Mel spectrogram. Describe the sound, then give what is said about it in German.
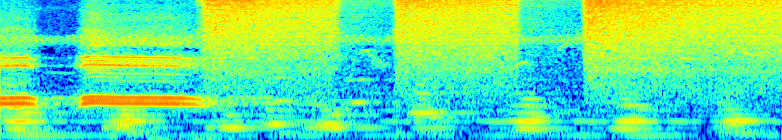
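A small steam locomotive hisses steam in several loud, broad bursts separated by short pauses. Low, steady tonal sounds run beneath the hisses. “Klein, aber fein, unsere Dampflok. Sie kann auch fahren.”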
